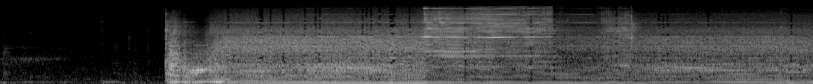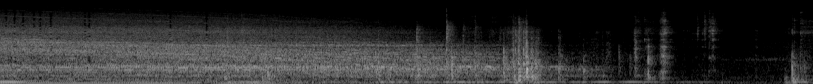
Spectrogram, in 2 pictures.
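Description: Table saw switched on with a sudden start, running steadily with a brighter, harsher stretch a few seconds in. Then it is switched off, and its pitch sinks slowly as the blade winds down over several seconds. A few knocks come near the end.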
